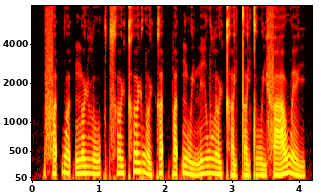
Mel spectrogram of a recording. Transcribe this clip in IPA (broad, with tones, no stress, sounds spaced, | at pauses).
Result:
f ɐ˨˥ t̚ w ɵ˨ t̚ ŋ ɵ˧ ɥ l uː˨˥ k̚ t͡sʰ ɵ˧ ɥ kʰ ɵ˥ ɥ w ɵ˨˩ ɥ k ɐ˥ t̚ p ɐ˨˥ t̚ ŋ uː˨˩ j n̪ iː˧ w l ɵ˨˧ ɥ kʰ ɐ˨˩ j t̪ ɐ˨˩ j t̪ uː˨˩ j f aː˨˥ w e˨˩ j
